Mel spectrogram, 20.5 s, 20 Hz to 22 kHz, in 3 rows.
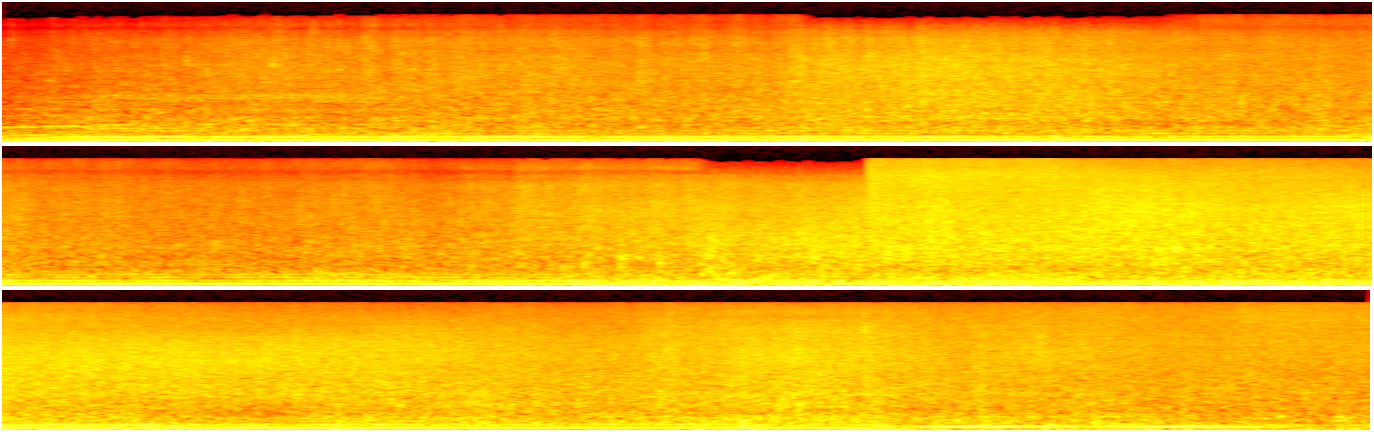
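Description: Small motorboat under way: a steady low engine drone under the rush of wind and water past the hull. About 18 s in, the drone drops away and a different, lighter low note takes over.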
